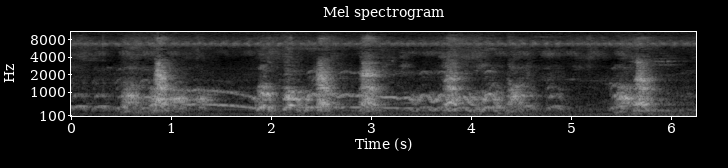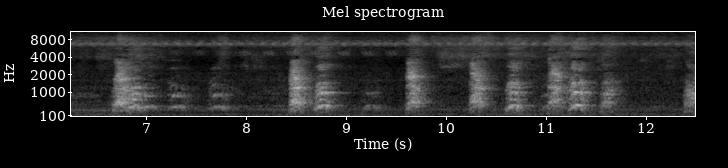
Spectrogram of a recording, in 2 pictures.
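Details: A household dog barking over and over, sharp broadband barks in quick bursts with some longer whining, howl-like notes early on, a steady faint electrical hum behind.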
